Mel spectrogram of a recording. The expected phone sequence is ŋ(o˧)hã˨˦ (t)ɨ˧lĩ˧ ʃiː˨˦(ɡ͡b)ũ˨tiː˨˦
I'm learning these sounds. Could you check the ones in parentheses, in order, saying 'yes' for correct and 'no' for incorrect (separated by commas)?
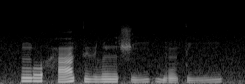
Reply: yes, yes, yes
